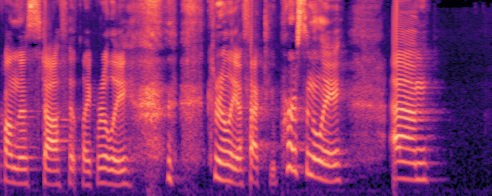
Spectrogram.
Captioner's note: laughter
